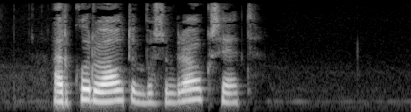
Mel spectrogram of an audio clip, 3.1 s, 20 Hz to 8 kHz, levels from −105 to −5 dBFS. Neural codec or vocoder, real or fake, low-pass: none; real; 7.2 kHz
